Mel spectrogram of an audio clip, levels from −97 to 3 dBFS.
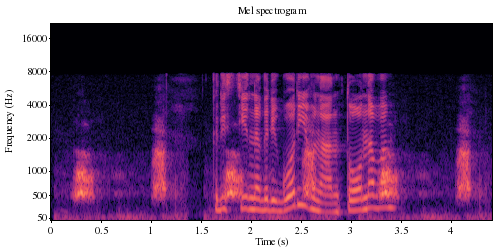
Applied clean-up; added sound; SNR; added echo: none; Bark; 0 dB; none.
